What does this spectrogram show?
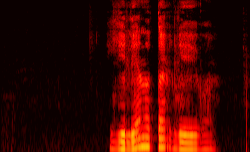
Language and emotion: Russian, neutral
